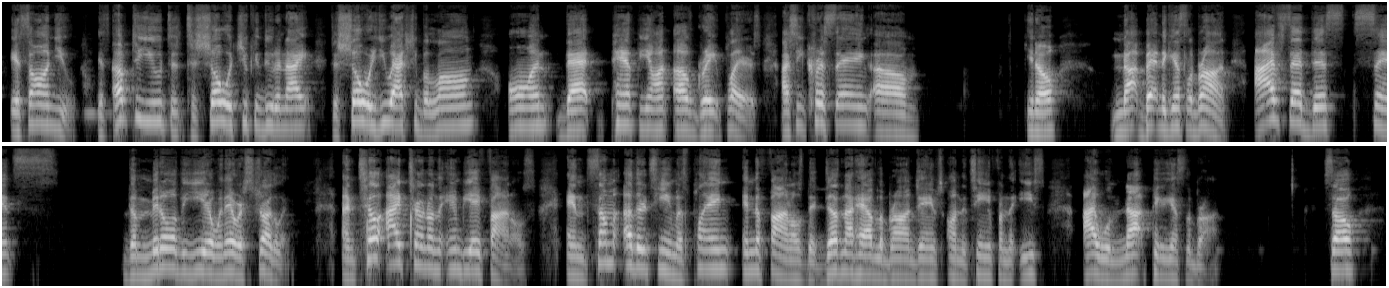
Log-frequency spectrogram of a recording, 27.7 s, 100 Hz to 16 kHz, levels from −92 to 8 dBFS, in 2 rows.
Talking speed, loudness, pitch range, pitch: 185 wpm, -19 LUFS, 155-195 Hz, 180 Hz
